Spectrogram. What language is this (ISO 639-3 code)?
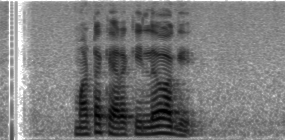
sin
